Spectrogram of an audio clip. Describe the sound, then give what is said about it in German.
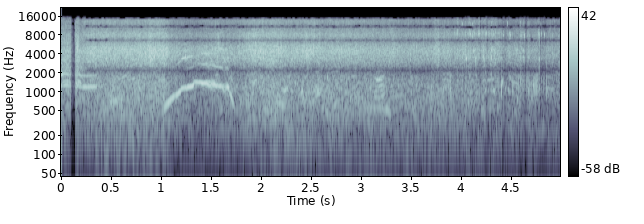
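Ocean waves wash onto a beach in a steady, loud, continuous roar of surf, with a brief high rising-and-falling cry near the start and no voices. “Wer würde jetzt nicht gerne am Strand liegen, den Wellen lauschen und einen leckeren Cocktail schlürfen?”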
